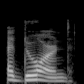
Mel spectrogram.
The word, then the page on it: adorned: British English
